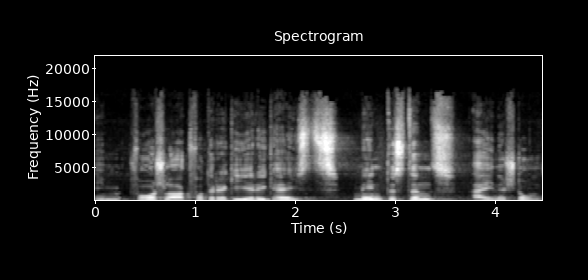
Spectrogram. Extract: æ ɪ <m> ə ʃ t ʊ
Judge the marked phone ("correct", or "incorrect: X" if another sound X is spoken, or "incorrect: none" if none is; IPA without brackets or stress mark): incorrect: n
